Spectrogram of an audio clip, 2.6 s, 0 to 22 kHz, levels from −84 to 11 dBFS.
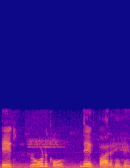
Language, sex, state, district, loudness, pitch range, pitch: Hindi, female, Chhattisgarh, Raipur, -16 LUFS, 200-270 Hz, 230 Hz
